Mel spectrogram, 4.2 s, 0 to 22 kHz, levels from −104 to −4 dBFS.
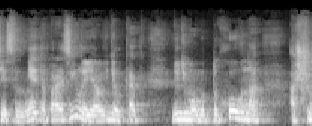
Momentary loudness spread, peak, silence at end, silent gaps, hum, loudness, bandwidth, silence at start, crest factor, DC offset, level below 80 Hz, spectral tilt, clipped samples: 9 LU; -2 dBFS; 0 s; none; none; -15 LUFS; 13.5 kHz; 0 s; 14 dB; under 0.1%; -50 dBFS; -6.5 dB/octave; under 0.1%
